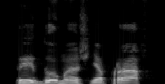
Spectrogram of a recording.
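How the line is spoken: Calling after someone. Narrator (Russian): крикнул ей вслед Барни

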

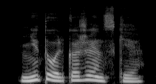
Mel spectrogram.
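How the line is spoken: Soft clarification. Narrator (Russian): мягко уточнил Кассиан

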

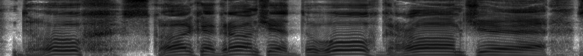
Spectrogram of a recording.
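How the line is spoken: Furious roar from behind. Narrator (Russian): Зарычал сзади Гога Пирамидин

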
